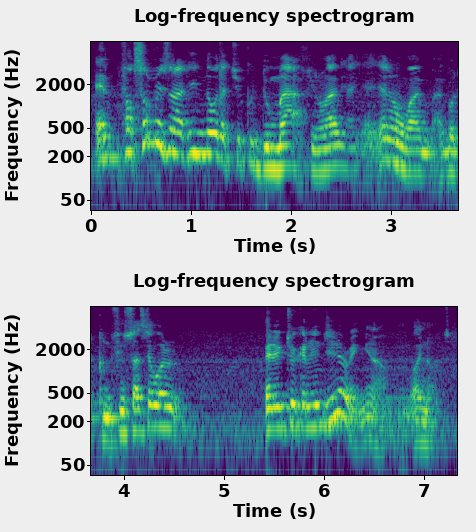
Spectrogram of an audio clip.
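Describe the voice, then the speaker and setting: A man's voice: on the high side, sing-song, fast talker, a little hiss or hum. A man in his sixties from Haiti, speaking casually in an interview and rambling through his memories with many restarts. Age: 60s. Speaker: interviewee, math professor.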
